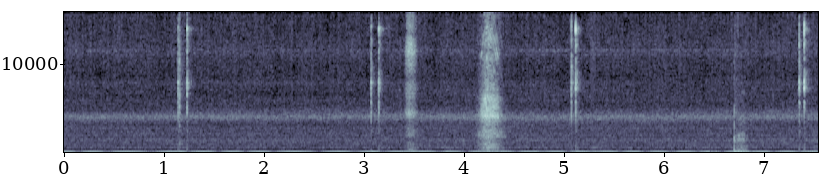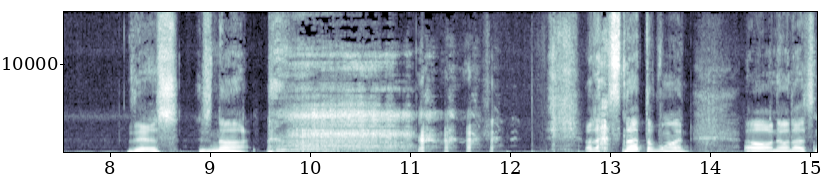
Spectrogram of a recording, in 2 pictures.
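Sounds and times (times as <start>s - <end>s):
computer mouse clicks: 1.1s - 1.4s, 3.0s - 3.3s, 5.0s - 5.3s, 7.3s - 7.5s
speech: 8.2s - 9.8s, 12.8s - 15.0s
laughter: 10.7s - 12.1s.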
